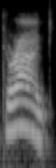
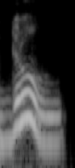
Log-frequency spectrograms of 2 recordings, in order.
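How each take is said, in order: First: The vowel is said with lips spread like smiling. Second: The vowel is said with neutral, unspread lips. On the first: The speaker calls it right. "We say drunk. ... put your mouth like when you are smiling" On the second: The speaker calls it wrong. "we don't say drunk"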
